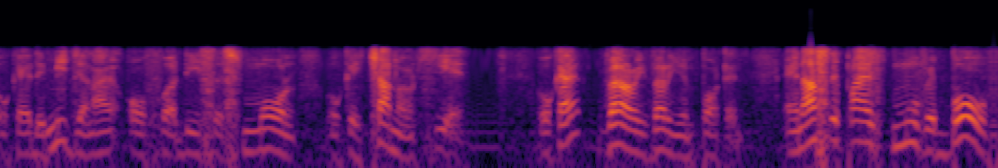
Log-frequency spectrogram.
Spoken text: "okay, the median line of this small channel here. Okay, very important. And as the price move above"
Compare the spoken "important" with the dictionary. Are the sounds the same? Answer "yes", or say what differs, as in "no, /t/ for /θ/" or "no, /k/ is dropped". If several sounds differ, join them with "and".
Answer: yes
